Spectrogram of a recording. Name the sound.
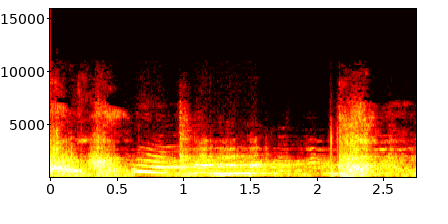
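train crash sound effect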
